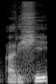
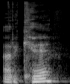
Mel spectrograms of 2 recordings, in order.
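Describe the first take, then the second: First: The word ends in an 'ee' vowel. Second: The word ends in an 'eh' vowel.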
